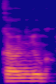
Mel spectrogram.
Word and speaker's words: Karneliuk: My name is Karneliuk. It's how it's pronounced in the English, obviously.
